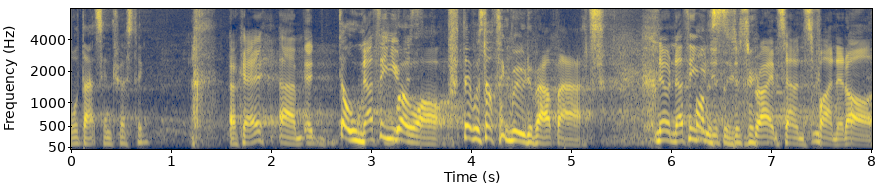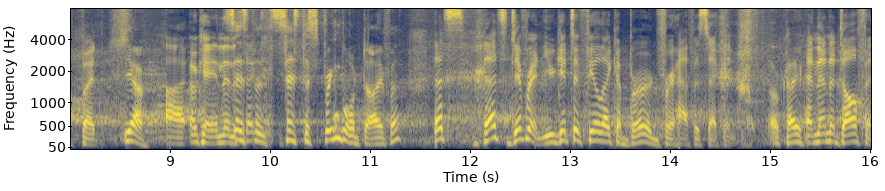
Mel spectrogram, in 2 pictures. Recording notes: For this Intelligence Squared live event. Live onstage.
